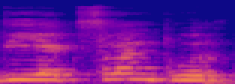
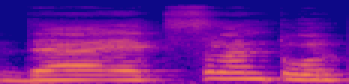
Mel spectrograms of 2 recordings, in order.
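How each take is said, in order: First: 'The' is said with a 'thee' sound. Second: 'The' is said with a short 'thuh' sound. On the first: The speaker calls it right. "தி excellent work அப்படின்னு தான் சொல்ல முடியும்" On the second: The speaker calls it wrong. "இங்கே வந்து த excellent work அப்படின்னு சொல்ல முடியாது"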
